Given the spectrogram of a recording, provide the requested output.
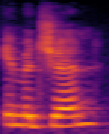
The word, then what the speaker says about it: Imogen: couldn't say my name used to come around and say age and my parents be like it's Imogen ate a roast dinner once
